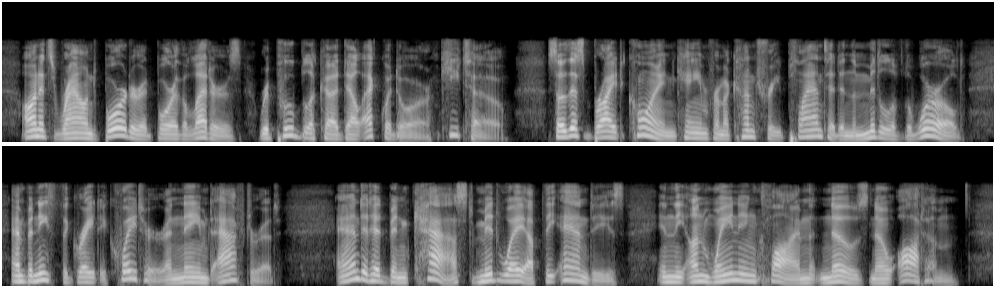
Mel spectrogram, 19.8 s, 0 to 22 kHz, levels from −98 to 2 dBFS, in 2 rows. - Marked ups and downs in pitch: Yes, wide, 6.9 semitones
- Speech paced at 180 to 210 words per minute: No, average, 160 wpm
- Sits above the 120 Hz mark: Yes, medium, 140 Hz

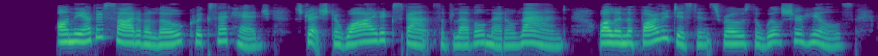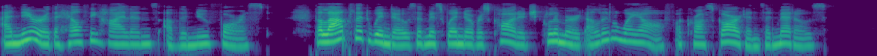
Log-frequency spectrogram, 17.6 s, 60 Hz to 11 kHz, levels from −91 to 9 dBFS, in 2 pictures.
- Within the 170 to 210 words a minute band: Yes, average, 180 wpm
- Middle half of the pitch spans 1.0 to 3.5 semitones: No, average, 4.1 semitones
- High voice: Yes, high, 195 Hz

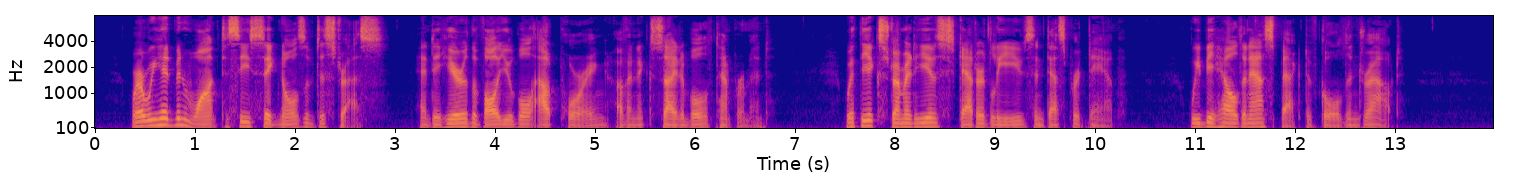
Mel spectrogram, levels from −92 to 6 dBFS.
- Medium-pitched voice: No, low, 100 Hz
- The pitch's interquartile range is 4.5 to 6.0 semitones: No, average, 4.1 semitones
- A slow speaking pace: No, average, 155 wpm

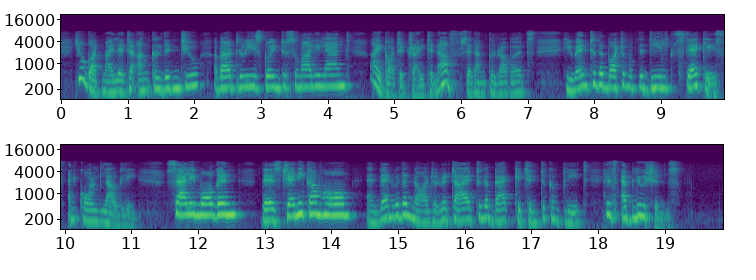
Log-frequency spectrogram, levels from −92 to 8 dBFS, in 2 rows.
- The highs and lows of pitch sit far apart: Yes, wide, 6.1 semitones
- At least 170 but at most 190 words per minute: No, average, 155 wpm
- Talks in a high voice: Yes, high, 215 Hz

